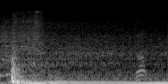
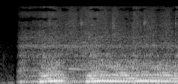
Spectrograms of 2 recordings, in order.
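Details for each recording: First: Honda Civic EK with bogging and bucking from fuel surge after a new fuel pump; after fuel tank replacement, in neutral with almost no petrol, it cranks briefly, catches first go and settles into steady, even low idle; normal start. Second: Honda EK Civic accelerating: the engine pulls, then jolts and stumbles with a big fuel surge after a new fuel pump was fitted. The owner suspects the pump or the fully rusted tank clogging the filters; the planned fix is a new pump and tank.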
